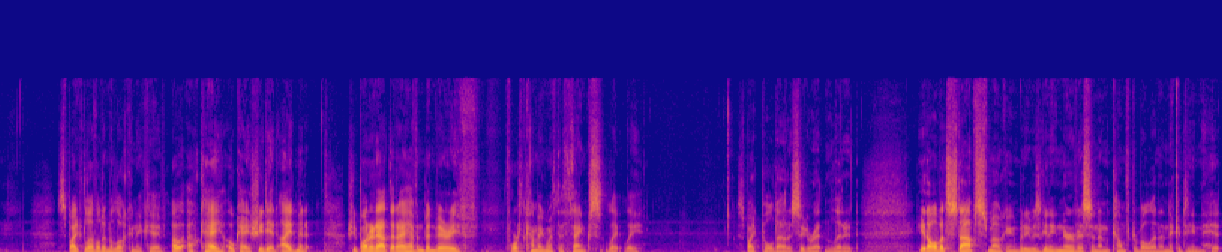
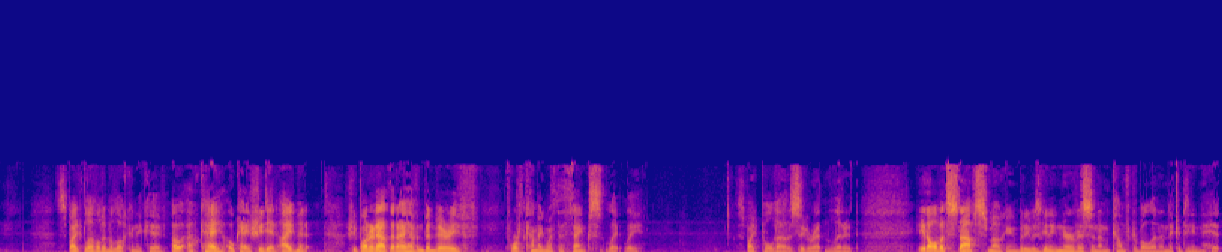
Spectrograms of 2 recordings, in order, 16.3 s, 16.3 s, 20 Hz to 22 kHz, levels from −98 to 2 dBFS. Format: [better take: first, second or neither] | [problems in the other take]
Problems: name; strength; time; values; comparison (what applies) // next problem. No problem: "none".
first | garbled, watery; badly; nothing above 7.5 kHz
